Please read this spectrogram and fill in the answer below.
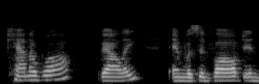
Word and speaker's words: Kanawha: It's actually pronounced Kanawha, but just about everybody who has not lived here or known that makes it Kanawha or Kanawha as you did.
